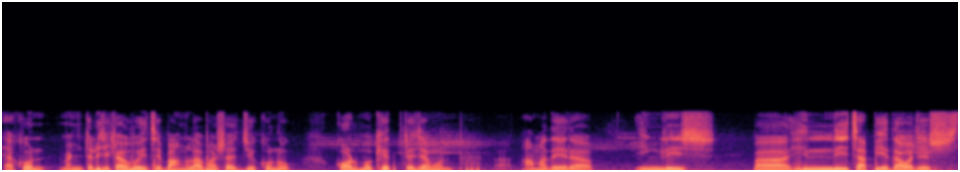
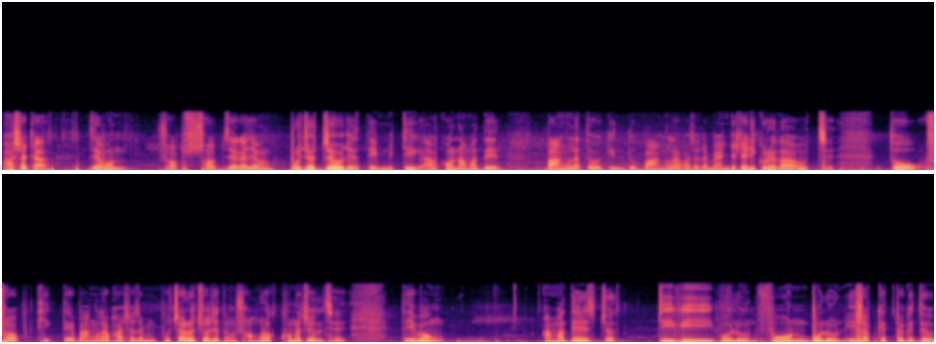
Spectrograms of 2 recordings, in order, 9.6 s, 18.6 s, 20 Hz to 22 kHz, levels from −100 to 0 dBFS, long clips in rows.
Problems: constant background noise, continuous background conversations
